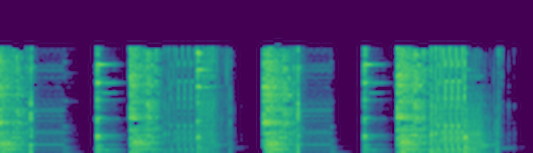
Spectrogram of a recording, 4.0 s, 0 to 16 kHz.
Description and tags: PlinkerPercussion 120bpm01 LoopCache AbstractPercussion
Abstract Percussion Loop made from field recorded found sounds
Loop, Percussion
